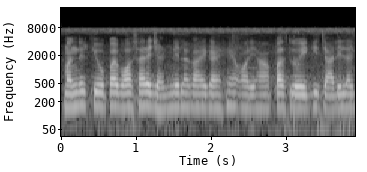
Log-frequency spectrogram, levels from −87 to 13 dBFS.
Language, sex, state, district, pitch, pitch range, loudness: Hindi, male, Madhya Pradesh, Umaria, 150 Hz, 145-155 Hz, -18 LUFS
